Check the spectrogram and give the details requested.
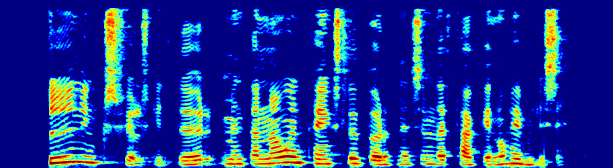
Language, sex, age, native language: Icelandic, female, 30-39, Icelandic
